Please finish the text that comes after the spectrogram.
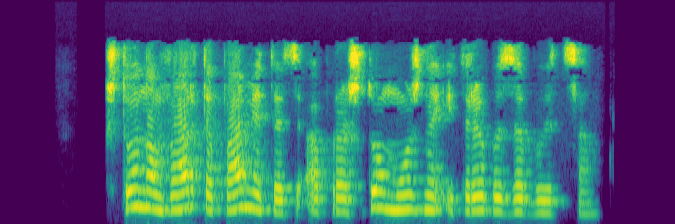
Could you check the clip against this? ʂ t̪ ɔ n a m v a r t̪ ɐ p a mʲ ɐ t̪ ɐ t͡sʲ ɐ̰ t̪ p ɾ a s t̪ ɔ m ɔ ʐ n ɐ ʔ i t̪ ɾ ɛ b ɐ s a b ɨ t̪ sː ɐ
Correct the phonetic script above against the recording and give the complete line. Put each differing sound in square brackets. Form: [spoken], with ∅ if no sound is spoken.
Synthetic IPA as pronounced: ʂ t̪ ɔ n a m v a r t̪ ɐ p a mʲ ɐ t̪ ɐ t͡sʲ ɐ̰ [∅] p ɾ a [ʂ] t̪ ɔ m ɔ ʐ n ɐ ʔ i t̪ ɾ ɛ b ɐ [z] a b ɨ t̪ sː ɐ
